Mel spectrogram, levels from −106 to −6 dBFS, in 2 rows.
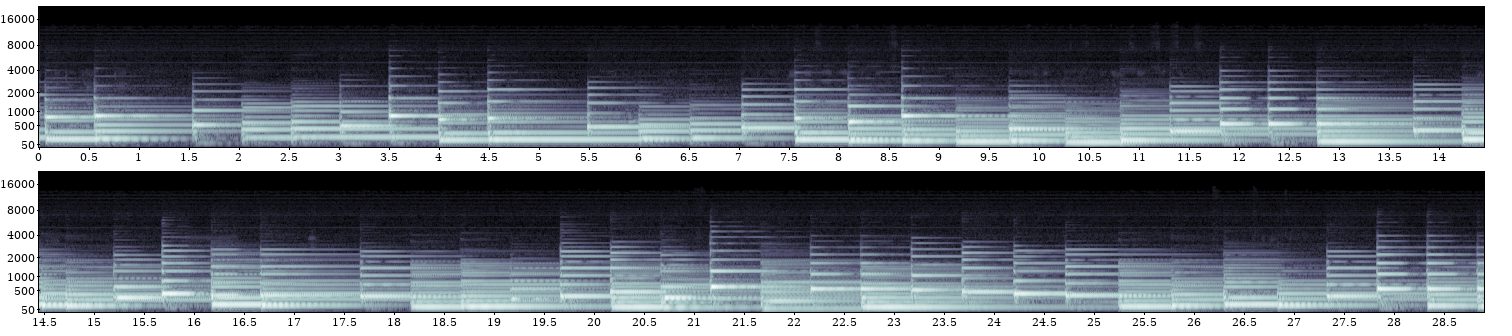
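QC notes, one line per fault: No faults heard on this clip; nothing to log.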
